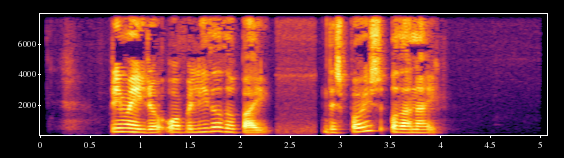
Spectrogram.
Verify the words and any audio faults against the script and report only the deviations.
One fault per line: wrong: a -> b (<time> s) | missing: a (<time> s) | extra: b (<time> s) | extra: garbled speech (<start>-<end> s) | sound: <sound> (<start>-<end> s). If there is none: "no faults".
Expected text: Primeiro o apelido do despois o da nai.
extra: pai (2.1 s)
